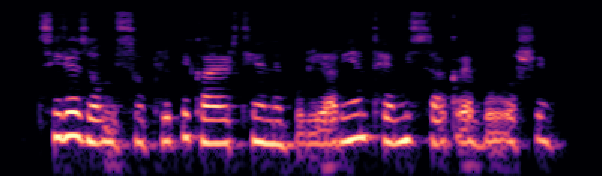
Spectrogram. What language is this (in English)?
Georgian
